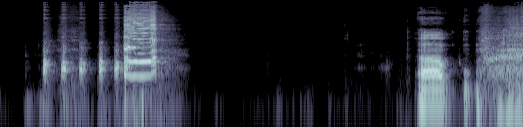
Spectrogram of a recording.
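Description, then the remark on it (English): A hen clucks several times in quick succession, then lets out a loud, drawn-out squawk; after a pause of silence, another sharp squawk follows, trailing into noisy rustling. “Where are my other chicken?”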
